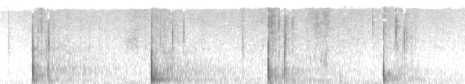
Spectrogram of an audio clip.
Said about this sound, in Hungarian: Vakon gépileg követtem vezetőmet még egy csomó szobán keresztül. Lépteink kísértetiesen kopogtak.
